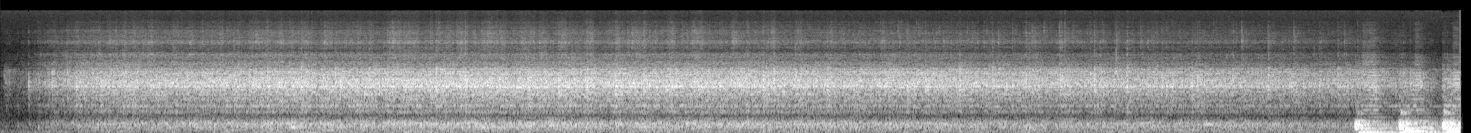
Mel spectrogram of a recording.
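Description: A vinyl record plays on a turntable, with steady surface crackle and hiss.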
